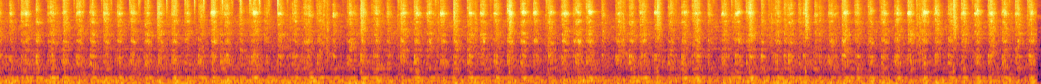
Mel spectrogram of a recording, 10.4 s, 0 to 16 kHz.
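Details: 2002 Chevrolet Camaro SS V8 idling after a faulty idle air control valve was fixed: deep rumble sitting very low and slightly lumpy, barely holding idle, because the existing tune was set too low.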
